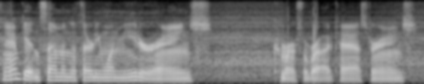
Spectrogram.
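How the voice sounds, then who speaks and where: A man with a very low, gravelly voice talks casually as he demonstrates equipment. He hesitates and qualifies himself as he thinks aloud. The camera recording has clear background noise. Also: steady tone, a little slow, fairly bright tone. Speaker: radio hobbyist demonstrating a receiver. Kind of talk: casual unscripted demonstration chat. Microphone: camera microphone. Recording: noisy camera recording beside shortwave radio.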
